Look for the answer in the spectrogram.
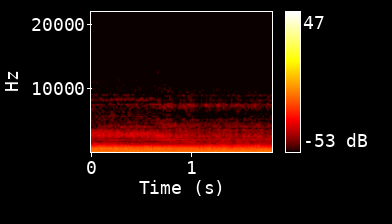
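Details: Breville espresso machine (Barista Pro/Express) pulling a shot, about 24 seconds to 38 g: steady, even buzzing pump hum with constant pitch, no rattles or surging; normal pump operation.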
